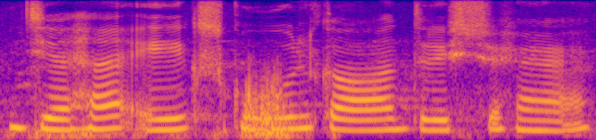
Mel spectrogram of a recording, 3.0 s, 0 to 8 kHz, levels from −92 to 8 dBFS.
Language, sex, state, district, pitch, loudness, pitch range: Hindi, female, Punjab, Fazilka, 230 Hz, -13 LUFS, 220-250 Hz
